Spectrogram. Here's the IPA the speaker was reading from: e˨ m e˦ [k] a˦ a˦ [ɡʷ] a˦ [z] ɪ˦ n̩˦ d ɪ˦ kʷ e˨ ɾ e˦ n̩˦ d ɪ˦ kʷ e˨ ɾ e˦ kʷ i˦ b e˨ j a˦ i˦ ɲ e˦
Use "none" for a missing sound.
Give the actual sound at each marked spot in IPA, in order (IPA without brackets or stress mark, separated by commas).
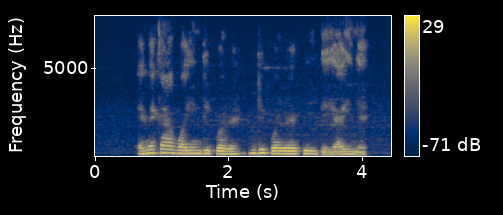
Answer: k, ɡʷ, ɣ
